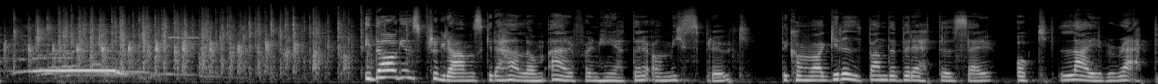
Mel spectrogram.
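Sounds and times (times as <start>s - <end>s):
whoop or whistle: 0.0s - 2.2s
crowd clapping and cheering: 0.0s - 3.7s
speech: 3.8s - 11.5s.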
